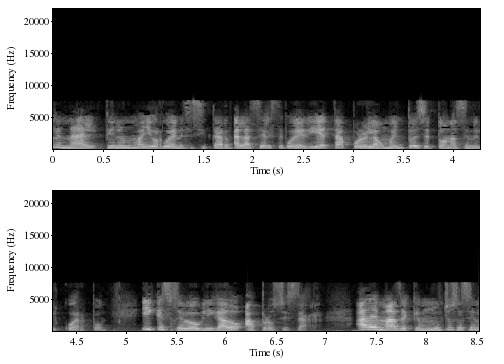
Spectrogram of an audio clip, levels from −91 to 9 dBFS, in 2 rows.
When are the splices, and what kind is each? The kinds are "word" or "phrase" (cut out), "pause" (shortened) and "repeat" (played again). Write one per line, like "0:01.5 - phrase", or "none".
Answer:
0:01.1 - word
0:01.8 - word
0:02.3 - word
0:05.5 - word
